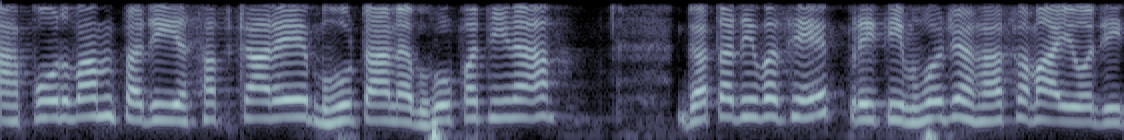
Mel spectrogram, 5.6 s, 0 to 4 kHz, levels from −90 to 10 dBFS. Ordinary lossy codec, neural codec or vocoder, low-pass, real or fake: none; codec, 16 kHz, 2 kbps, X-Codec, WavLM features, trained on Multilingual LibriSpeech; 3.6 kHz; fake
